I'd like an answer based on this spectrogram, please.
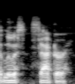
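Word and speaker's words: Louis Sachar: at the library years ago this is by louis sacker that's how you say his name he also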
